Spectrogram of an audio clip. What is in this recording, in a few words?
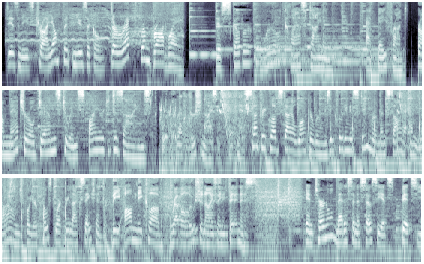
Commercial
